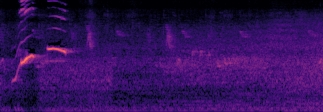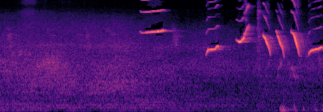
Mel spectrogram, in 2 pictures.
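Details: Oriental magpie-robin of the southern Thai type, the household's first, opening with two bright whistled notes, then a hissing lull, then a quick string of sharp, high, rising whistles.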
